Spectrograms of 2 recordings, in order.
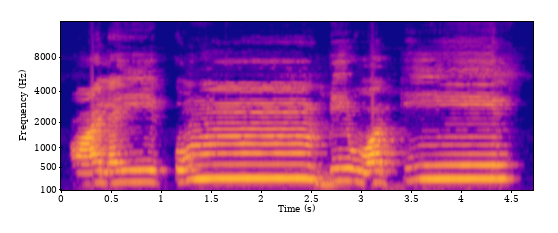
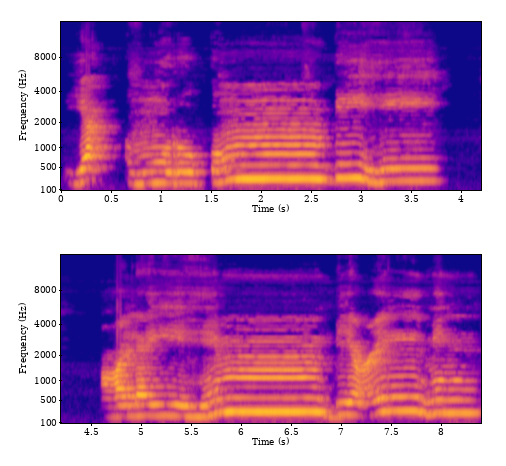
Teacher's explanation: सिर्फ एक अलिफ के बराबर हमने गुन्ना करना है और होंठों को सख्ती से भी जमा के फिर अदा करना है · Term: इख्फाए शफवी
